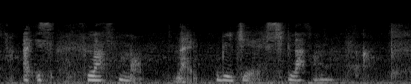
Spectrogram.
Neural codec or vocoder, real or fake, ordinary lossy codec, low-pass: codec, 16 kHz, 1.1 kbps, Voila-Tokenizer; fake; MP3, 32 kbps; 7.2 kHz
